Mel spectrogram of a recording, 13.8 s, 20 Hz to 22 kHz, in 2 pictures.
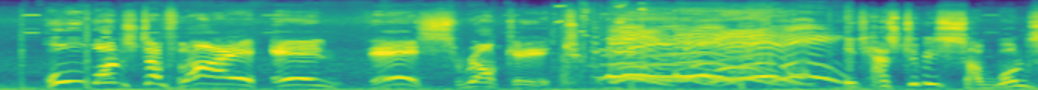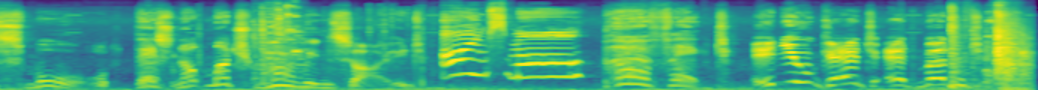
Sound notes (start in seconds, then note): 3.9 calling out in turn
